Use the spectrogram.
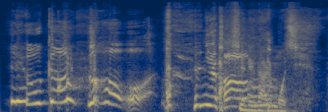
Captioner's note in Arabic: سعال، سعال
